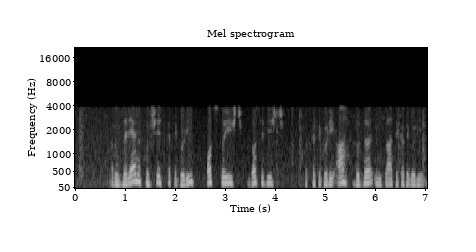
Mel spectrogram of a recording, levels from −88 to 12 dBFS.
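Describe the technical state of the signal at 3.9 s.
At 3.9 s the sound falls inside a stretch of speech cut by the noise suppressor, running from 3.25 to 4.14 s. The suppressor misjudged parts of the speech as background noise and pulled them down along with it, by about 17 dB at the deepest point and over roughly a fifth of a second in total across the span. The affected parts sound swallowed and faint rather than missing. Unlike a packet loss dropout, the signal never breaks off abruptly into silence or a click. It sinks and returns smoothly, following the suppressor's gain.

The same moment also carries the noise suppressor artifacts present through the whole clip. The suppressor cuts what it treats as steady noise by about 20 dB, frame by frame, so the residue of the room noise, which sits about 15 dB below the speech, swells under the speech and drops away around it. This differs from codec coding noise, which stays bound to the signal rather than pumping with it. 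The G.711 A-law call path is also audible here as a band limit with nothing above 4 kHz.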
